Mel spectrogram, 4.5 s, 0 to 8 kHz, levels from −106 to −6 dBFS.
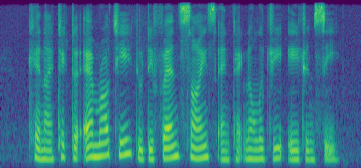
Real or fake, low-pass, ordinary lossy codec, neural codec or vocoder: real; 7.2 kHz; none; none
